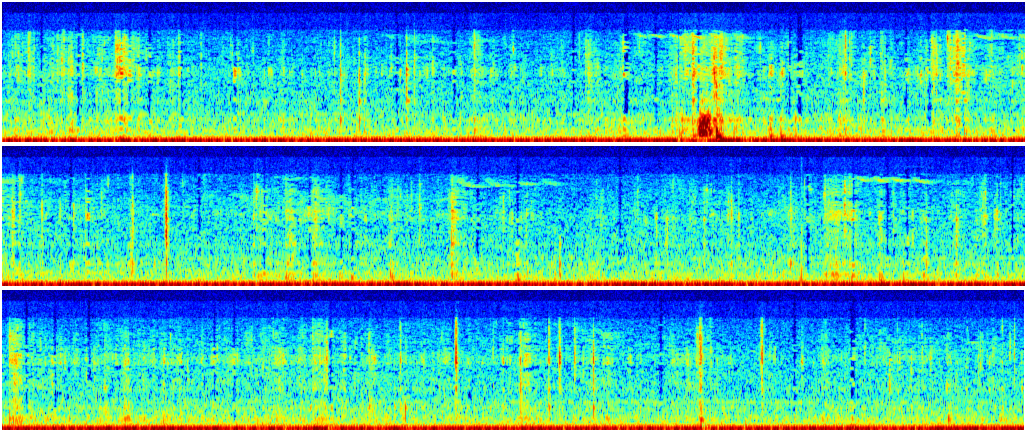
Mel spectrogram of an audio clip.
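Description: Squirrels nibble and crunch seeds at a feeder close by.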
